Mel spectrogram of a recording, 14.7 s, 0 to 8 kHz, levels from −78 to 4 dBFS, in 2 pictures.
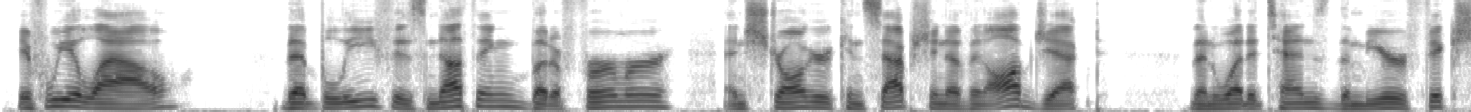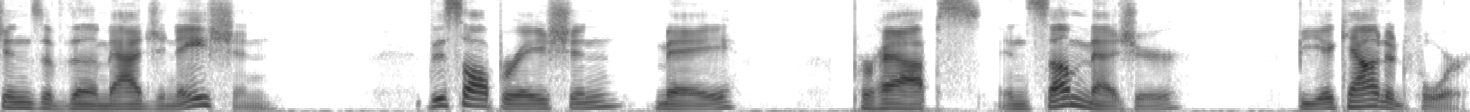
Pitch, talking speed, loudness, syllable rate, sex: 125 Hz, 145 wpm, -20 LUFS, 5.0 syllables/s, male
